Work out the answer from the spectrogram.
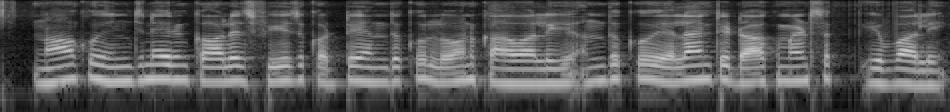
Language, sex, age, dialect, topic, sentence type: Telugu, male, 18-24, Utterandhra, banking, question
